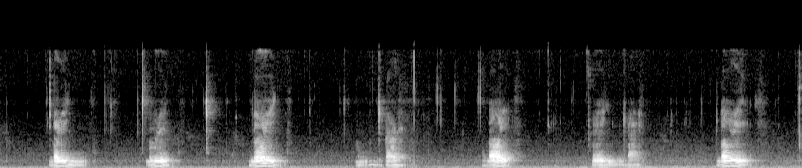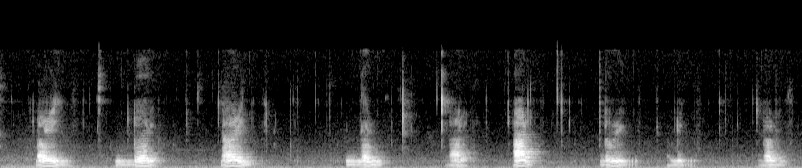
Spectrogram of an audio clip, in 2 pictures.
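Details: Rescued kitten, found abandoned in a box, eating weaning food for the first time and making odd sounds. Short arched, harmonic mews come about once a second, sixteen in a row, with a quiet indoor background.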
